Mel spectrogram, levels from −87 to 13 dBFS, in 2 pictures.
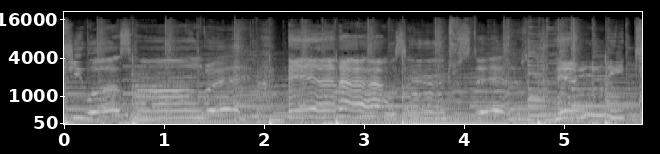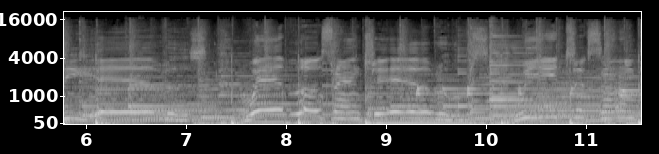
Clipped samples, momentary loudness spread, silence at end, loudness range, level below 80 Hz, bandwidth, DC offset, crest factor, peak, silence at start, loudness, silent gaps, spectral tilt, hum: under 0.1%; 4 LU; 0 s; 1 LU; -22 dBFS; 17.5 kHz; under 0.1%; 14 dB; 0 dBFS; 0 s; -16 LUFS; none; -4.5 dB/octave; none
